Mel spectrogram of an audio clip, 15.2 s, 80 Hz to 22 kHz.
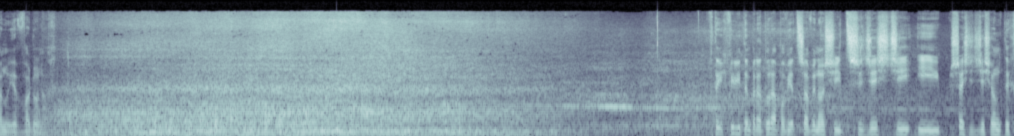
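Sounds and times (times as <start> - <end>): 
speech: 0.0 - 1.8, 10.7 - 15.2
tram rumbling and rattling on rails heard from inside the car: 0.6 - 13.7
faint high squeal of a tram: 8.4 - 12.1.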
